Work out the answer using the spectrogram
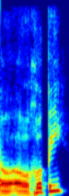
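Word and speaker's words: Ohoopee: hoopy River but apparently the locals pronounce it like the double O in foot the oh hoopie River oh would be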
